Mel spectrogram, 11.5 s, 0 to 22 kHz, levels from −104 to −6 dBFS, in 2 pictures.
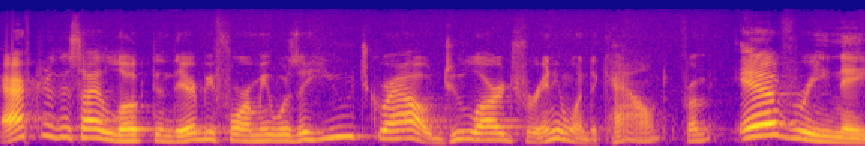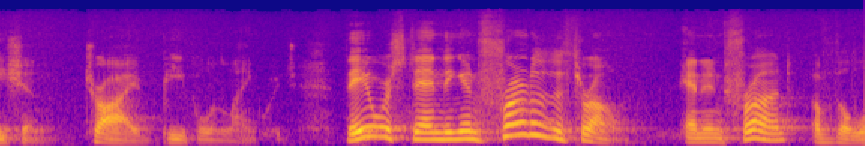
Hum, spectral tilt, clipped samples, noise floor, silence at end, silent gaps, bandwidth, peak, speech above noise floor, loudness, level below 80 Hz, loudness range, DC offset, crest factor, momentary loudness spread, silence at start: none; -5.5 dB/octave; under 0.1%; -54 dBFS; 0 s; none; 16 kHz; -4 dBFS; 30 dB; -24 LUFS; -74 dBFS; 3 LU; under 0.1%; 20 dB; 16 LU; 0 s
